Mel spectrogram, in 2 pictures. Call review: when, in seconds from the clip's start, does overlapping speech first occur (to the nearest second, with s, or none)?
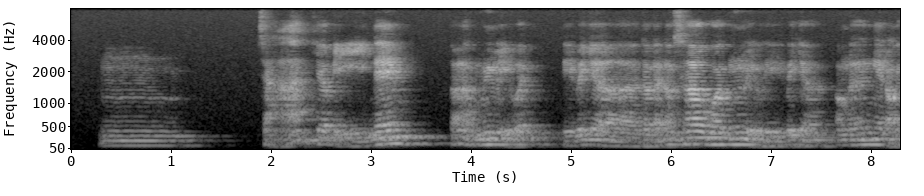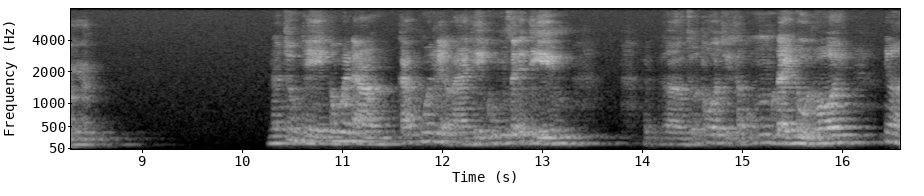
none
